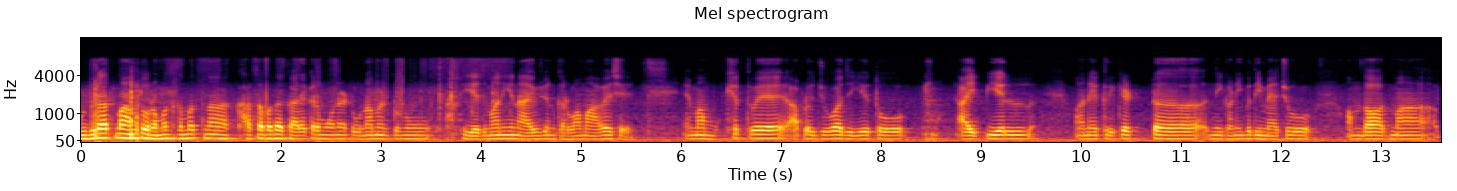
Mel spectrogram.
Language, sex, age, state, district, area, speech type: Gujarati, male, 45-60, Gujarat, Ahmedabad, urban, spontaneous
